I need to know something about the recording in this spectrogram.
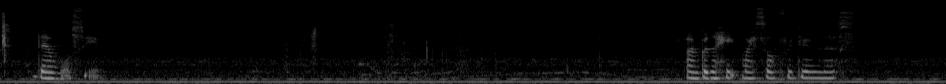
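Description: A young girl speaks calmly close by.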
